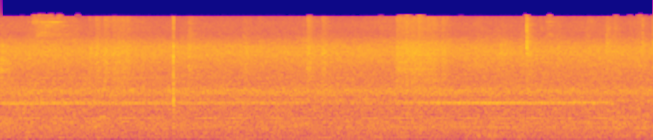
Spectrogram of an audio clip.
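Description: A train car rolls steadily along the rails toward North Station, next stop Cleveland Circle, a loud, continuous rumble with a thin sustained whine and an occasional sharp clank from the wheels.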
